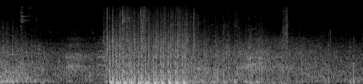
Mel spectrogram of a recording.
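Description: A rifle fires in rapid bursts of sharp cracks.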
